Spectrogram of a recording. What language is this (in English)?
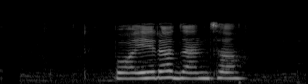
Nepali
